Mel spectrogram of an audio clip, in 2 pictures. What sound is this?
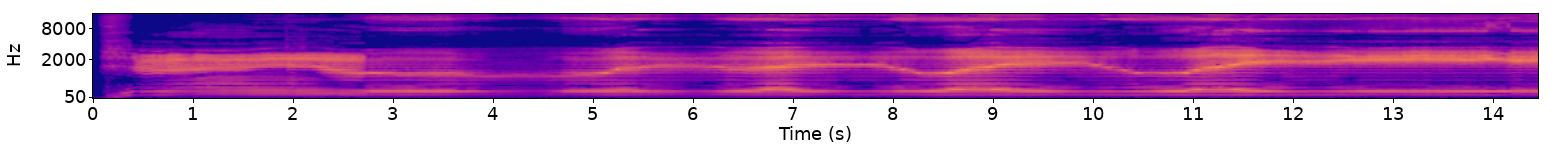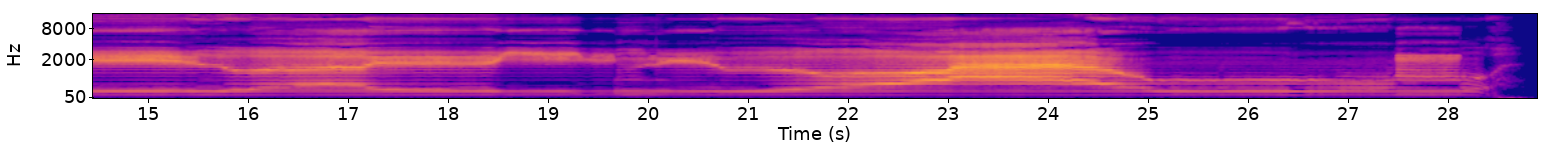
alfonso low 18
From a recording batch done in the MTG studios: Alfonso Perez visited tuva a time ago and learnt both the low and high "tuva' style singing. Here he demonstrates the low + overtone singing referred to as kargyraa.
overtones, tuva, kargyraa, throat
